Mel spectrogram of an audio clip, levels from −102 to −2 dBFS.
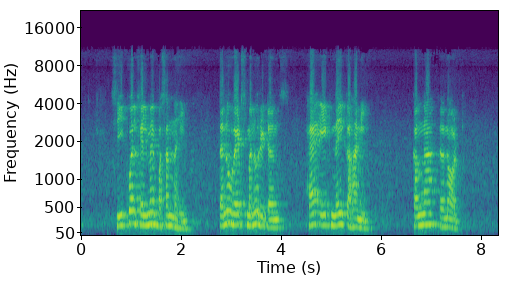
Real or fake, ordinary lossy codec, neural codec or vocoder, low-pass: real; Opus, 24 kbps; none; 10.8 kHz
